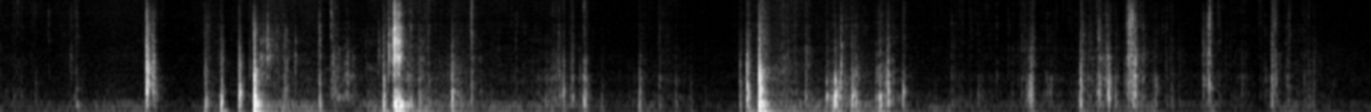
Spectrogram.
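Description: Plastic shrink-wrap being torn and peeled off sealed trading-card boxes: scattered short crinkles and rips with quiet gaps between.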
